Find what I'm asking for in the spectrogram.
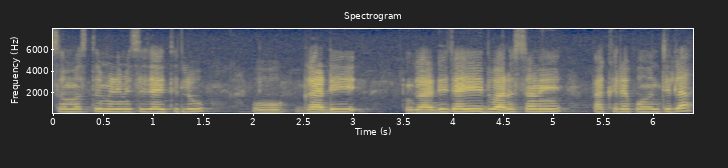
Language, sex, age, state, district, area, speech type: Odia, female, 18-30, Odisha, Mayurbhanj, rural, spontaneous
